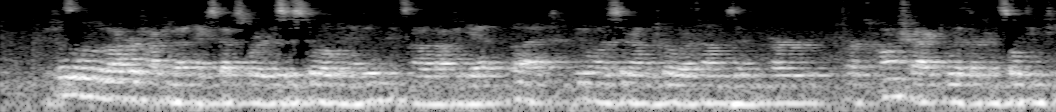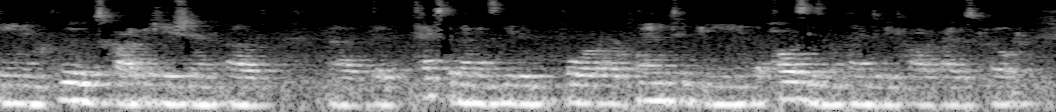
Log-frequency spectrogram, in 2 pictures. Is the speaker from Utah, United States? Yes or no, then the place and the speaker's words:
yes; North Logan, Utah, United States; I grew up in North Logan, and North Logan is home for me, but I did take a path away from Utah to get education.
